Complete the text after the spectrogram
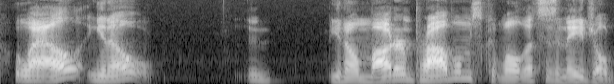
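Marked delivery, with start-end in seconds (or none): none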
